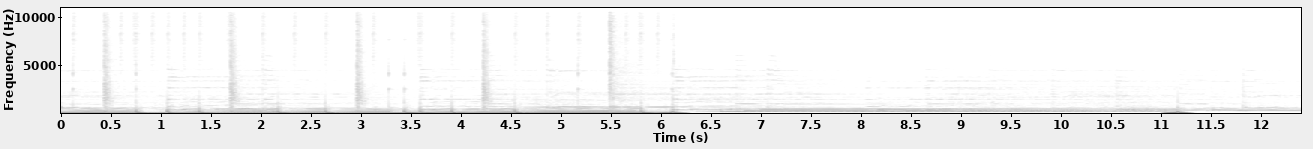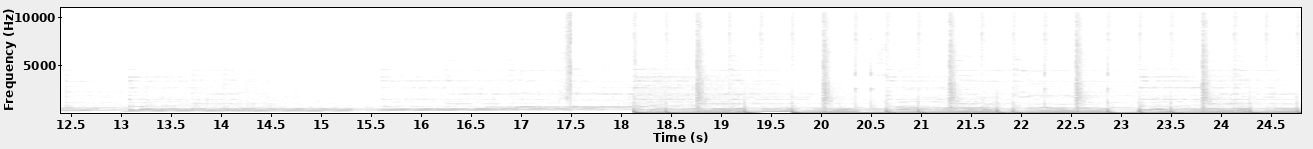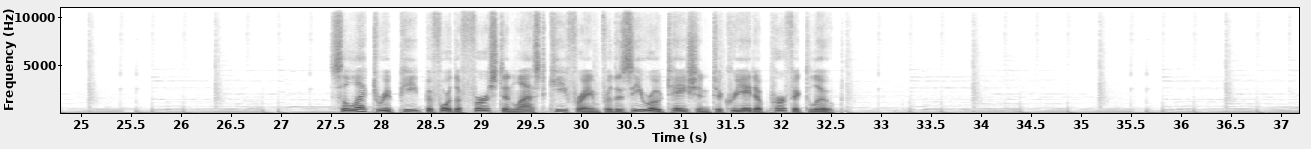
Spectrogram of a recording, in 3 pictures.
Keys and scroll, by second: 0.4 x, 4.0 super+c, 4.3 z, 4.9 z, 5.6 z, 6.0 super+v, 6.7 super+s, 12.8 super+s, 19.7 space, 22.7 space, 23.1 super+s, 24.2 z, 24.8 x, 25.2 z, 26.2 super+s.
